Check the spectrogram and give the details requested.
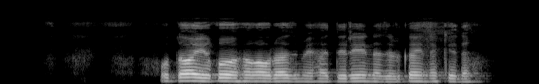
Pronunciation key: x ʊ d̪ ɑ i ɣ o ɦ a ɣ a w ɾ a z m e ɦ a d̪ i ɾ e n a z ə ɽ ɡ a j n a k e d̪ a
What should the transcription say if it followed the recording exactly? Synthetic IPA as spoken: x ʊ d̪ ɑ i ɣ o ɦ a ɣ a w ɾ a z m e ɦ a d̪ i ɾ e n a z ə ɽ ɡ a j n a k e d̪ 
